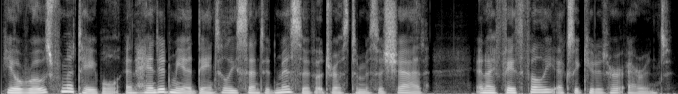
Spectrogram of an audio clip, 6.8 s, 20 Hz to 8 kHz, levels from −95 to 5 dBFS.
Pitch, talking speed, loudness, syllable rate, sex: 165 Hz, 195 wpm, -18 LUFS, 6.3 syllables/s, female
